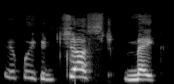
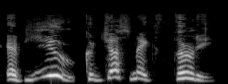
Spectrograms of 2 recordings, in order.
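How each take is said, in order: First: Said in the usual way. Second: "you" stretched and higher, the corrected word; stress on YOU. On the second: Retold or imitated. Correcting the quote from we to you, stressing "you". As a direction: lean hard on "you". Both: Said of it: "if you, excuse me".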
